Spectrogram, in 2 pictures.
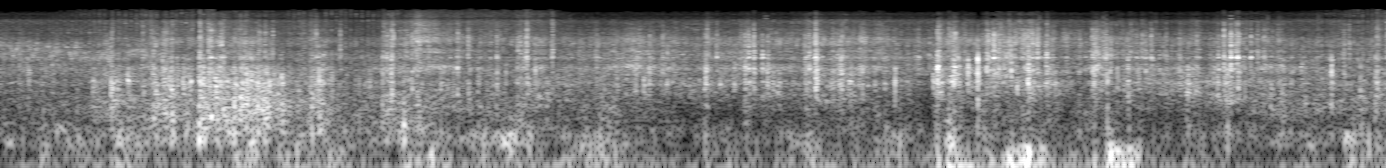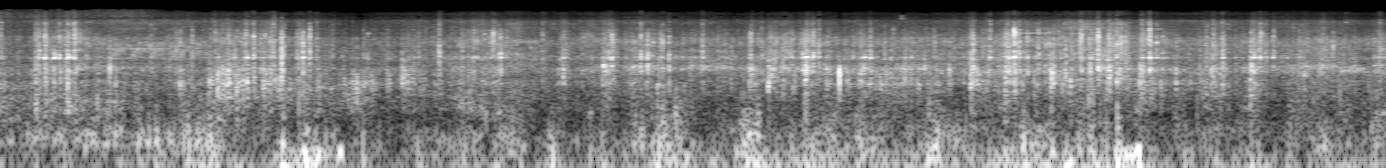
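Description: Mountain bike descending a dirt downhill trail: continuous tyre noise on loose dirt and gravel with the bike rattling, broken several times by heavy thumps as it hits bumps.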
